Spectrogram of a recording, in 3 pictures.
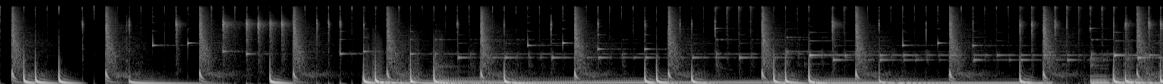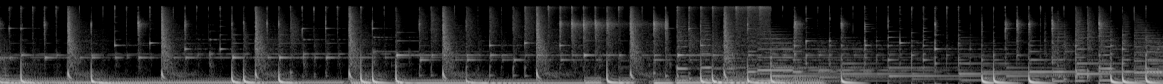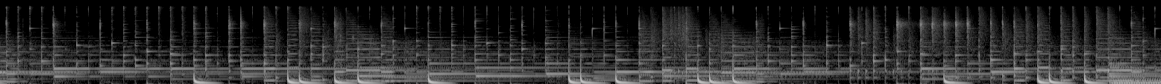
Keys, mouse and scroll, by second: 1.0 typing, 5.2 click, 9.0 click, 9.7-10.4 typing, 12.6 click, 14.1 click, 15.6 click, 18.4 click, 19.3 click, 21.2-24.5 typing, 25.9-29.3 typing, 28.6 Return, 32.1 click, 34.0 click, 34.7 typing.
